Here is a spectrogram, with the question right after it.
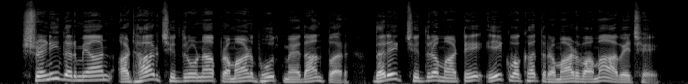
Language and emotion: Gujarati, neutral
